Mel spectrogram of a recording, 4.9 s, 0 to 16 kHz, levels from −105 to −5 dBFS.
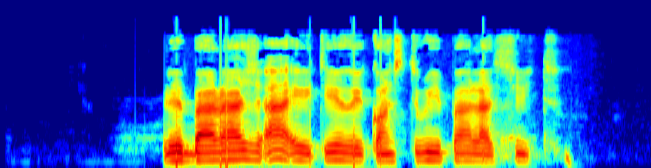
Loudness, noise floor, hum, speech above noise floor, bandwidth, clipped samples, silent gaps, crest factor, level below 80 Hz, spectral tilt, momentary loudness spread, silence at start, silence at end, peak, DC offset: -16 LUFS; -86 dBFS; none; 70 dB; 8.8 kHz; under 0.1%; none; 18 dB; -48 dBFS; -5.5 dB/octave; 11 LU; 1.2 s; 0.6 s; 0 dBFS; under 0.1%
